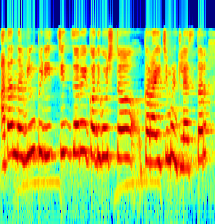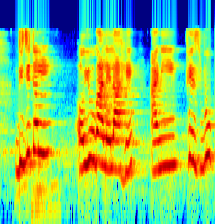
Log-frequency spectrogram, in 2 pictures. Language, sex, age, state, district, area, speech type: Marathi, female, 18-30, Maharashtra, Satara, urban, spontaneous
